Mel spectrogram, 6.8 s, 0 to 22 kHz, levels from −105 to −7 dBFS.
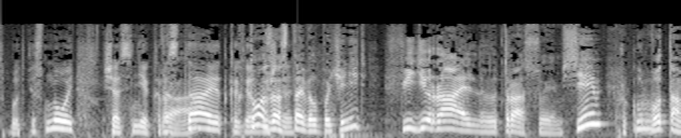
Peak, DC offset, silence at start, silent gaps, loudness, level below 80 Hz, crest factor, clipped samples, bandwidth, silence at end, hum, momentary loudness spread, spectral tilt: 0 dBFS; under 0.1%; 0.1 s; none; -14 LUFS; -42 dBFS; 14 dB; under 0.1%; 12 kHz; 0 s; none; 12 LU; -5 dB/octave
